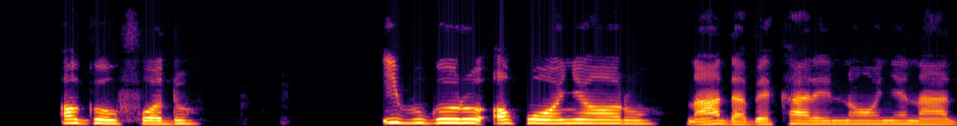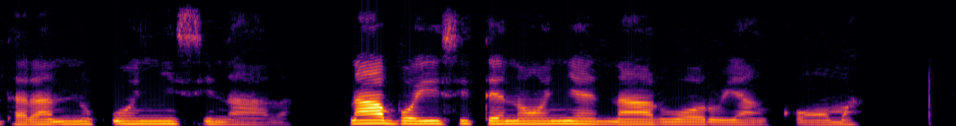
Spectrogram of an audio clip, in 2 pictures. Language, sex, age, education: Igbo, female, 30-45, tertiary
